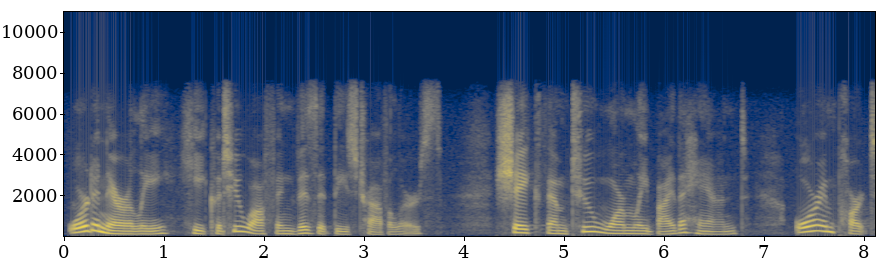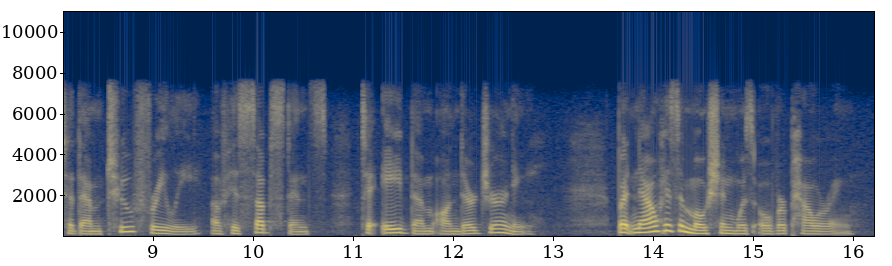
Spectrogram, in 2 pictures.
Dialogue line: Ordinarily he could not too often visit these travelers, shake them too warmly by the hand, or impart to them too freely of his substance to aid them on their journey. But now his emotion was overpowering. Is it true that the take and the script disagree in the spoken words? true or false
true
